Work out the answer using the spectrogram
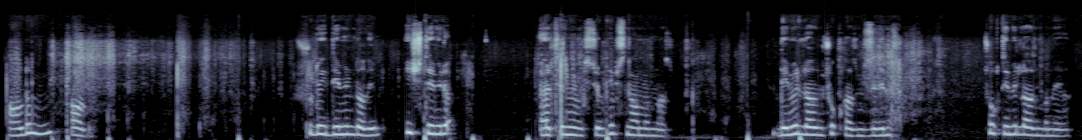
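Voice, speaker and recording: A woman's voice: mid-range voice, steady tone, brisk, pauses often, mellow. A woman keeps up a running, muttered commentary as she plays, telling herself what to do and scolding the monsters. Her voice sits in a middling range. The mic sounds dull and lo-fi, with noise and clicking keys underneath. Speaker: gamer. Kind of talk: casual gameplay commentary.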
